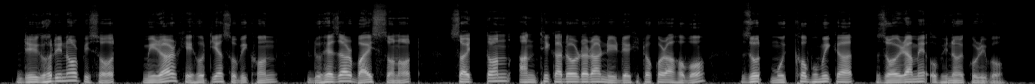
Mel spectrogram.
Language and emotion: Assamese, neutral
